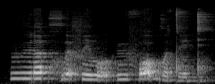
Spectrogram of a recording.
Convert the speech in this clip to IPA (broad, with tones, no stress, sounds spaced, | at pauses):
β ʉ˧ ɾ ɜ˥˩ ʔ xʷ ɛ̰˧ f e˧ β o̰˧ h ʉ˧ f ɔ̰˥ ɡʷ ɜ˩ t e˩ tʲ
